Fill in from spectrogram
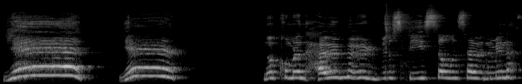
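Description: A woman voicing a mischievous young shepherd boy who yells shrill cries for help in a storybook reading. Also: expressive, lightly acted. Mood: panicked. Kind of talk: storybook character voice. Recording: echoey room.

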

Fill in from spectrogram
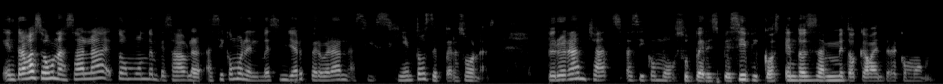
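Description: Animated and a bit tipsy, a Mexican-accented podcast co-host in her thirties chats casually, sharing frank stories and slipping into playful quoted voices. She talks fast in a medium-pitched voice, recorded with clean studio sound and no room sound.

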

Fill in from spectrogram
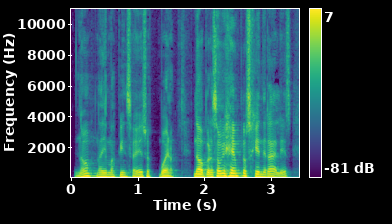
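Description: Hosting a casual solo podcast on psychology, this man rambles through examples and keeps correcting himself, even calling himself nervous. His voice is a little high and a little fast, with a dark tone.

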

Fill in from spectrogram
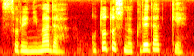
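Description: A woman voicing a sharp-tongued, hardworking Edo wife who scolds her husband sarcastically and relentlessly, in rakugo storytelling. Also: mid-range voice, lively intonation, fairly quick, lightly acted. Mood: scolding.

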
